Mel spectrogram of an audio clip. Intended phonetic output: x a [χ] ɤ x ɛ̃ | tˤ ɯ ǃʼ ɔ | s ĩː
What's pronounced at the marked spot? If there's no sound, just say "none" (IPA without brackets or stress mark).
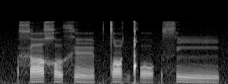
χ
